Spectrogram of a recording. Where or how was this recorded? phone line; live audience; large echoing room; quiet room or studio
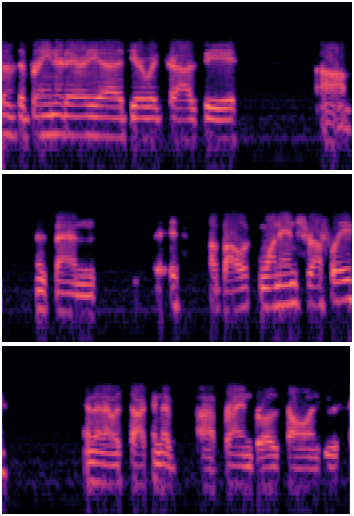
phone line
